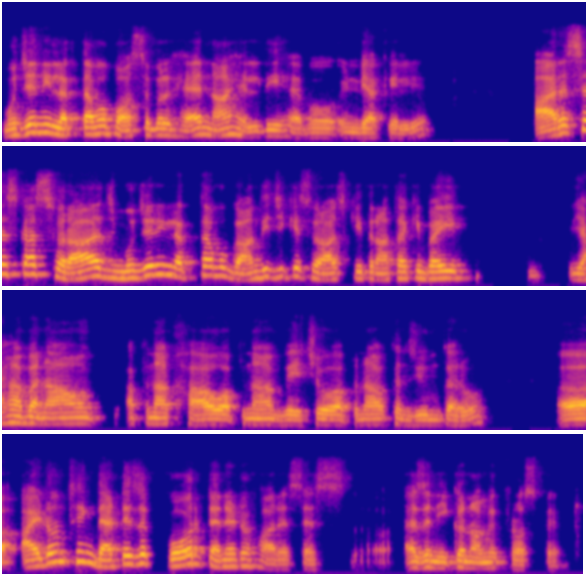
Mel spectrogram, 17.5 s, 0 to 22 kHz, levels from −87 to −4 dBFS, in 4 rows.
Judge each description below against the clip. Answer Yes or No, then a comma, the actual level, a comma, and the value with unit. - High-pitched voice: No, medium, 140 Hz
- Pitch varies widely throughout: Yes, wide, 6.6 semitones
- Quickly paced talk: No, average, 180 wpm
